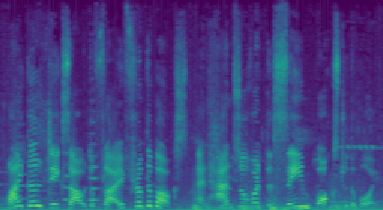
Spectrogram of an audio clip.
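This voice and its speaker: A woman narrating a scripted animated story for children. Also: on the high side, a little slow, music in the background.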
